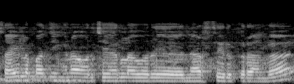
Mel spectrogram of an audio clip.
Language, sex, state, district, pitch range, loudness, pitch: Tamil, male, Tamil Nadu, Kanyakumari, 155-175 Hz, -14 LUFS, 165 Hz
